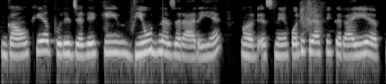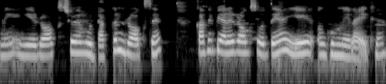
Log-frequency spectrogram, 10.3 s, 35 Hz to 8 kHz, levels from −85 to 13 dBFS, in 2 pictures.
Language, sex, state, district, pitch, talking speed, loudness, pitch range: Hindi, female, Chhattisgarh, Korba, 240 Hz, 180 wpm, -14 LUFS, 225-265 Hz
